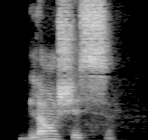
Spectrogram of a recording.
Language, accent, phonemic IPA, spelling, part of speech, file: French, Canada, /blɑ̃.ʃis/, blanchisse, verb, LL-Q150 (fra)-blanchisse.wav
- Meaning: inflection of blanchir: 1. first/third-person singular present subjunctive 2. first-person singular imperfect subjunctive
